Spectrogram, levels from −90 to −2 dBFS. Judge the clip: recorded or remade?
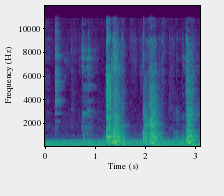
remade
